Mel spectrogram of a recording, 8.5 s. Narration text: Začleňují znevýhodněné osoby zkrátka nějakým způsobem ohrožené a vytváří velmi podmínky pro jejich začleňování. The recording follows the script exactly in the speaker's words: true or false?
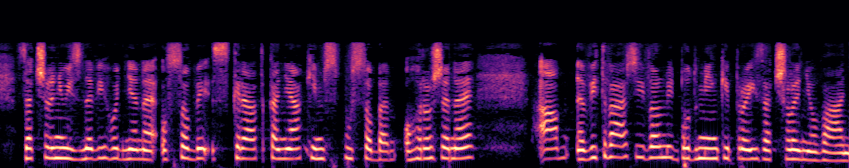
true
